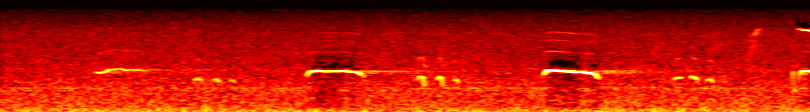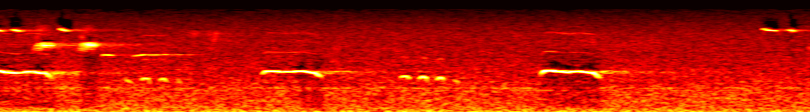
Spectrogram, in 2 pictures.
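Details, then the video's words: Eurasian pygmy owl giving a series of plain, mellow whistled hoots, about one every second and a half, with high chirps of small birds in the background. "Varpuspöllö ääni"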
